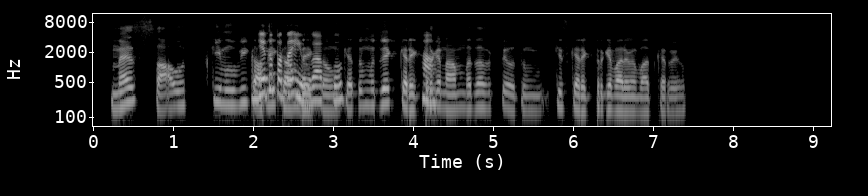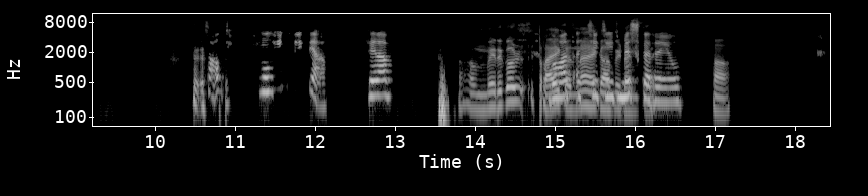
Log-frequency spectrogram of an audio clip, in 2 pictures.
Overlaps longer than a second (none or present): present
